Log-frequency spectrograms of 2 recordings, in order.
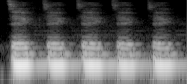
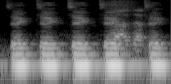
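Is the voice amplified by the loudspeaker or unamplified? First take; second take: amplified; unamplified. First: The voice is heard loudly through the loudspeaker. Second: The voice is heard without loudspeaker amplification. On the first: "Gedein. ... Jelas?" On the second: "Matiin sekarang. ... Nggak ada"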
